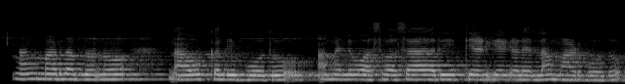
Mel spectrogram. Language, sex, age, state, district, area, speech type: Kannada, female, 30-45, Karnataka, Hassan, urban, spontaneous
